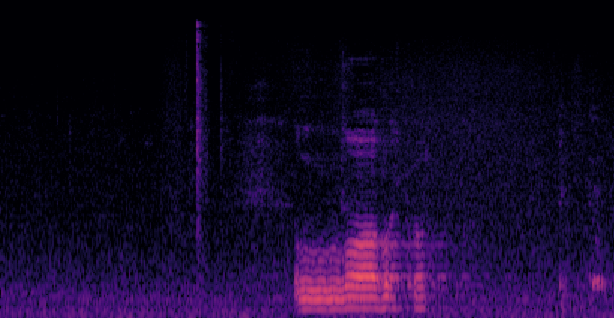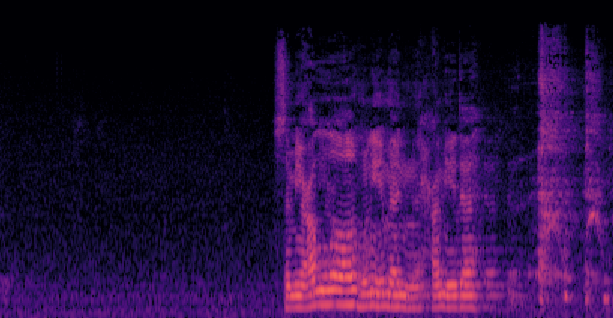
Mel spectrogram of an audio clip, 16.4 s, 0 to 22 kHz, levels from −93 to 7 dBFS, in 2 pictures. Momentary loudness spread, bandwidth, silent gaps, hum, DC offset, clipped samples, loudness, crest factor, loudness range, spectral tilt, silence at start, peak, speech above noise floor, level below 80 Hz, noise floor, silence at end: 23 LU; 16.5 kHz; none; none; under 0.1%; under 0.1%; -33 LUFS; 20 dB; 17 LU; -5.5 dB/octave; 2.6 s; -16 dBFS; 34 dB; -70 dBFS; -64 dBFS; 0 s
